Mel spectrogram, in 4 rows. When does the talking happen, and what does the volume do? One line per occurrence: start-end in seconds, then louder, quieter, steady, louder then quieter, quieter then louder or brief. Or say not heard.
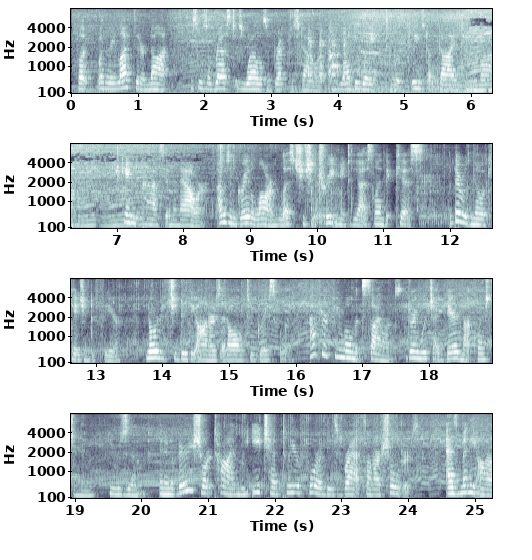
0.1-25.2 steady.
